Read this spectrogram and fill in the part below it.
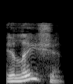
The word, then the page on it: illation: British English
